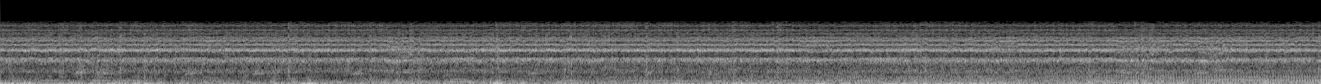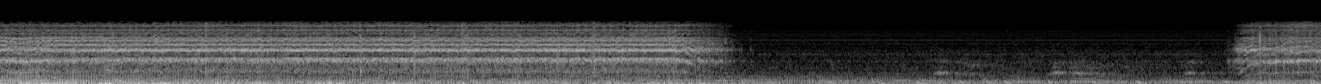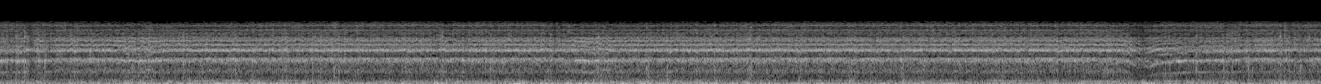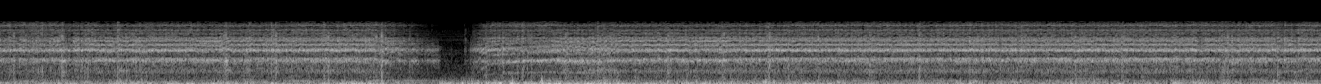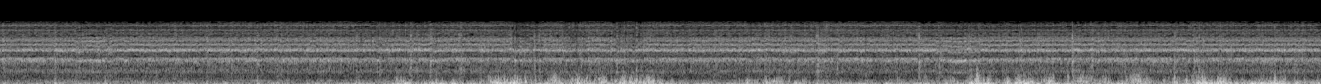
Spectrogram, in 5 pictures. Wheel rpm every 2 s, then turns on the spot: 160, 160, 160, 160, 160, 160, 160, 160, 160, 160, 20, 0, 30, 160, 160, 160, 160, 160, 160, 160, 160, 130, 100, 160, 160, 160, 160, 160, 160, 160, 160, 160, 160.
none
